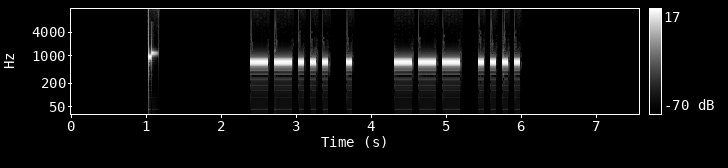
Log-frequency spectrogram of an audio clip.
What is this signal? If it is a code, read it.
Morse code, heard as a keyed tone, about 15 wpm, 700 Hz. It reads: 7E OH
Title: Field Day Exchanges Encore - 15wpm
